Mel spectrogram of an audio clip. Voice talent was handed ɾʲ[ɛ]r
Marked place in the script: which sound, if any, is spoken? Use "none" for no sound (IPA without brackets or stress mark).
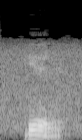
e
